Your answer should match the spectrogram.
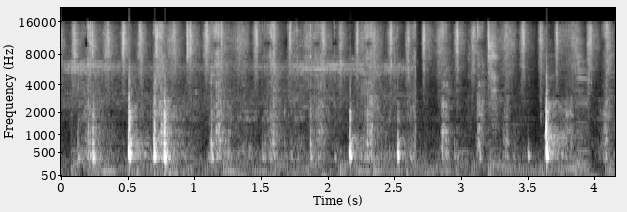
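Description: Chef's knife chopping green chilies on a wooden cutting board: irregular sharp knocks of the blade striking the board, some in quick pairs, about ten in all.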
